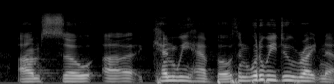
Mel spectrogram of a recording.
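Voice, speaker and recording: The man's tone is dark and mellow. His intonation is lively. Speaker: debater on crypto scaling. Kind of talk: debate. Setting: stage with audience. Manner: fast.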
